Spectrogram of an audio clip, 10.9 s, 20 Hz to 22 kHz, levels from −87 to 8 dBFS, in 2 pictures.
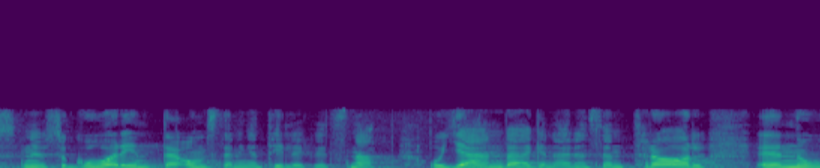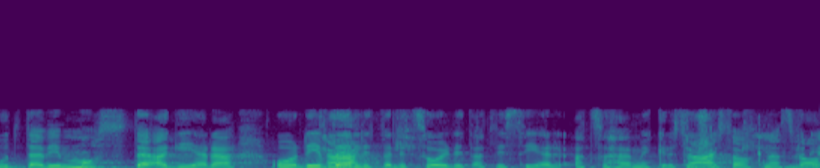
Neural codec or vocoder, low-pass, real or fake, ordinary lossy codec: none; none; real; none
